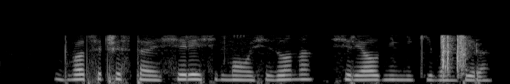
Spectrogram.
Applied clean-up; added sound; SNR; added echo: classical method spectral subtraction.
